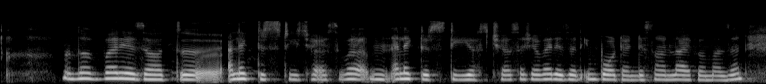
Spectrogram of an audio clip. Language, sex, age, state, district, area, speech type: Kashmiri, female, 30-45, Jammu and Kashmir, Budgam, rural, spontaneous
